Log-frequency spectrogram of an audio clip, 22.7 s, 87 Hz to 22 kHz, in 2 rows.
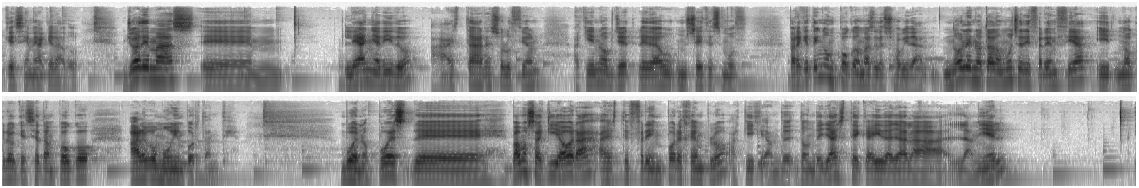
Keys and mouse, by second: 0.5 click, 2.5 click, 5.9-7.4 drag, 15.0-20.6 drag, 20.9 middle click, 22.2 middle click.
